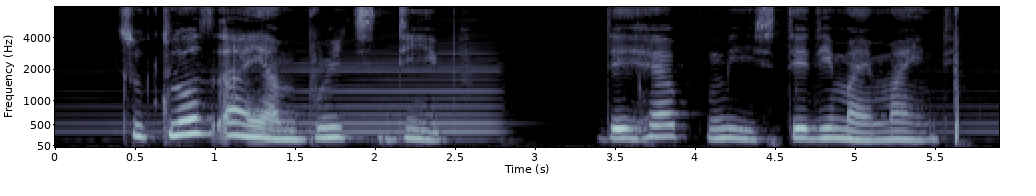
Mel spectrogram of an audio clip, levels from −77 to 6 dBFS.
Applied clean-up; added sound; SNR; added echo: none; Bowed string instrument; 19 dB; none.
